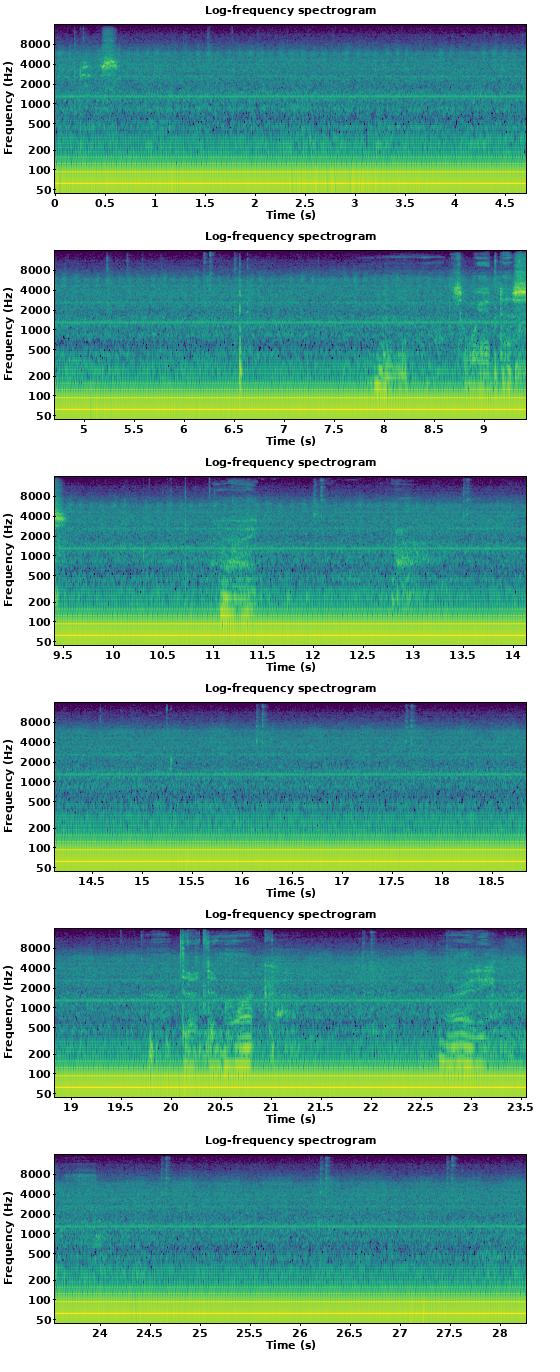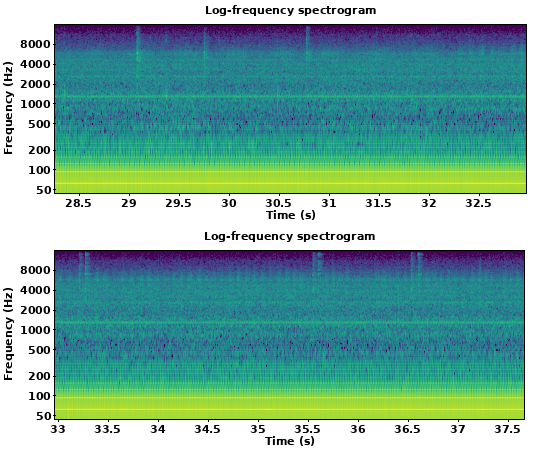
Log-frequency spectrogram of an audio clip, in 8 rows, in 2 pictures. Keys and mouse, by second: 6.3 click, 6.6 f, 12.1 click, 16.3 click, 22.1 click, 24.7 click, 33.3 click.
